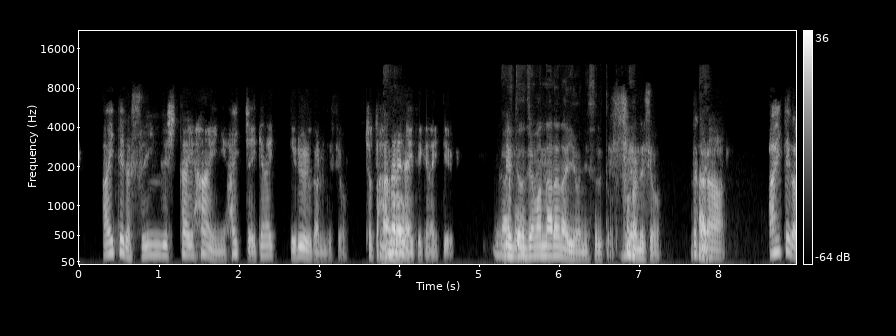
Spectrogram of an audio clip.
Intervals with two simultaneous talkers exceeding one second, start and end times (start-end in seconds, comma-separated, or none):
none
